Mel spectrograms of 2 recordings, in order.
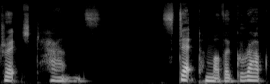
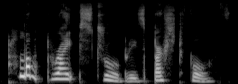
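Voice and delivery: ordinary delivery, nothing marked

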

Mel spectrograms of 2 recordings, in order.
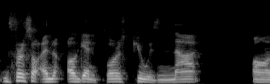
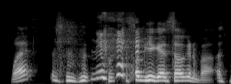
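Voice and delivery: higher-pitched baffled quote broken by laughter; amused bewilderment; 5 semitones higher than usual. Retold or imitated. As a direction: act bewildered while cracking up. Voicing bewildered Peterson, laughing.

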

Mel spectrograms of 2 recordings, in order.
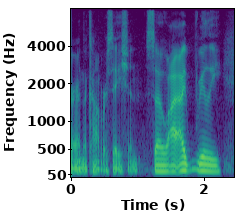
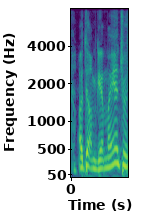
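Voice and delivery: higher, louder mock friend; mock Waz; 7 semitones higher, 7 dB louder, much faster than usual. Imitating Waz explaining his intro, higher and louder. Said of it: "Waz's reply voiced".

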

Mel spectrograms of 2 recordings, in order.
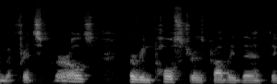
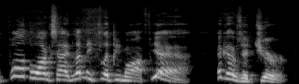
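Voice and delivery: higher, louder, egging him on; eager girlfriend; 9 semitones higher, 7 dB louder than usual. Retold or imitated. Girlfriend urging him to chase the driver, eager and louder. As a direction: cheer him on from the passenger seat.

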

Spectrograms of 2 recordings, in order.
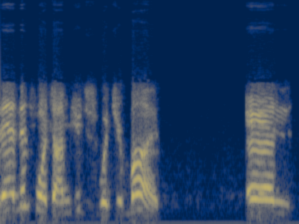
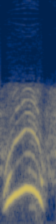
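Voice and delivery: loud whew; 6 dB louder than usual. Real, not acted. Exhale before answering.

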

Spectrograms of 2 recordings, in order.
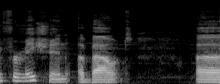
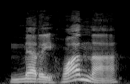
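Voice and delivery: "marijuana" with Spanish vowels and breathy h; Spanish accent; 4 dB louder, slower than usual. Shown as a demonstration. Host insists on saying the drug's name, Spanish accent. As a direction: say "marijuana" the Spanish way, mari-HWA-na. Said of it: "insistence on saying it in the Spanish accent".

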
